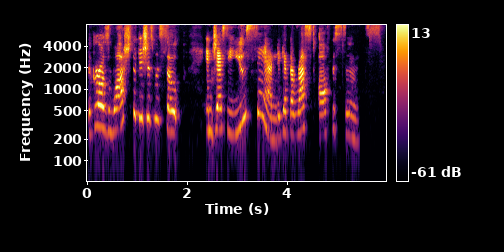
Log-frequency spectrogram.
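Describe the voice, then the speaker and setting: A woman reading a children's story aloud as a library storyteller, in an expressive, animated way. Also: high voice. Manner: animated, pausing to comment on the story.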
